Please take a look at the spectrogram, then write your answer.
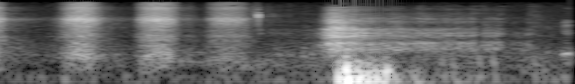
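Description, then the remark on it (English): A voice imitates the sniffling of a boy crying in his room behind the door after being spanked: three quick, soft sniffs in a row, then a louder, wet snorting sob, alone with no talking. “Sniffing inside the door, still crying.”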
